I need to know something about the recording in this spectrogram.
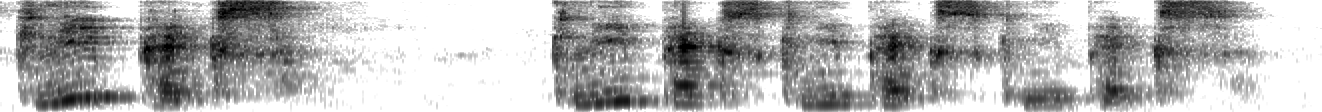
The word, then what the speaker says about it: Knipex: so Jenny how do we pronounce it definitely it is pronounced knee pix can you pick skinny pics okay that's pretty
